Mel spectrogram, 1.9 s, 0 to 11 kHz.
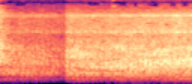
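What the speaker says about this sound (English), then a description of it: "Coming into view now, the Mi-17 helicopter" An Mi-17 helicopter flies past at an NCC rally at Cariappa Ground in Delhi, a broad engine and rotor roar that jumps louder partway through and holds steady, with no talk.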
